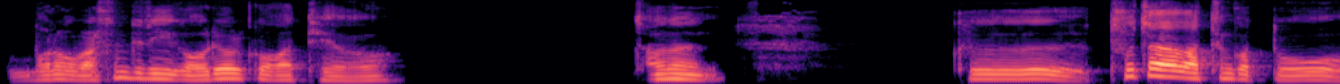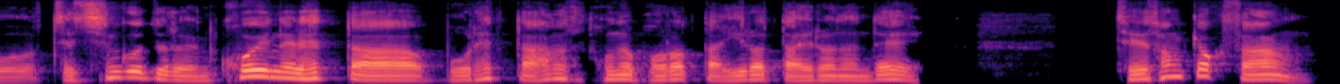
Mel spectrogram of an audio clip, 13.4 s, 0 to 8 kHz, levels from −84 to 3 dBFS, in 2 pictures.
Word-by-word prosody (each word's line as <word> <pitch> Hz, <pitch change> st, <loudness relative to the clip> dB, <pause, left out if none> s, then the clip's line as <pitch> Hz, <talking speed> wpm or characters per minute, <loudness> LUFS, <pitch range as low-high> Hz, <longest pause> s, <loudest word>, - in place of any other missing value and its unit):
뭐라고 115 Hz, +5 st, -4 dB
말씀드리기가 130 Hz, +1 st, -2 dB
어려울 135 Hz, +5 st, +3 dB
것 125 Hz, -2 st, -4 dB
같아요. 100 Hz, -2 st, -6 dB, 1.1 s
저는 125 Hz, -1 st, -1 dB, 1.2 s
그 125 Hz, -3 st, -1 dB
투자 195 Hz, -1 st, +8 dB
같은 145 Hz, -2 st, +4 dB
것도 105 Hz, -9 st, -3 dB
제 105 Hz, -, -3 dB
친구들은 115 Hz, -, 0 dB
"코인을 170 Hz, -, +4 dB
했다. 110 Hz, -8 st, +2 dB
뭘 105 Hz, +2 st, -5 dB
했다." 145 Hz, +1 st, -3 dB
하면서 125 Hz, -2 st, -4 dB
"돈을 120 Hz, -1 st, -2 dB
벌었다. 115 Hz, -1 st, -2 dB
잃었다." 110 Hz, 0 st, -1 dB
이러는데 105 Hz, +3 st, -3 dB, 1.0 s
제 125 Hz, -, -2 dB
성격상 125 Hz, -, -1 dB
120 Hz, 255 characters per minute, -22 LUFS, 105-135 Hz, 1.2 s, 투자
